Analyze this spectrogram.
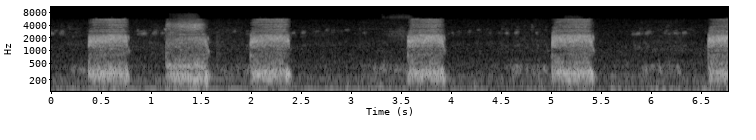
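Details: Owl at night on a porch at 11:26 pm, 23 April 2018, growing more daring and eyeing a playground; six harsh, breathy hisses, each under half a second, spaced about a second apart over a low steady hum.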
